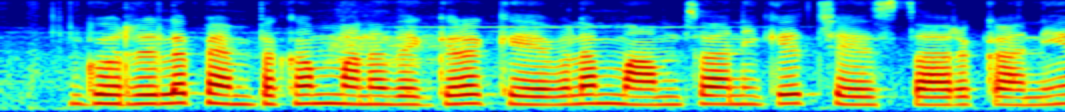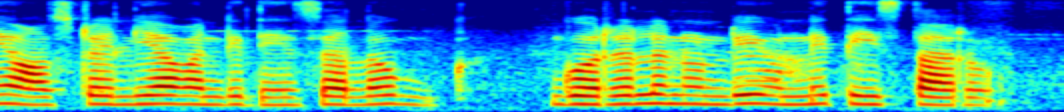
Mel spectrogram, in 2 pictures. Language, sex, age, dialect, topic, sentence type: Telugu, female, 18-24, Utterandhra, agriculture, statement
